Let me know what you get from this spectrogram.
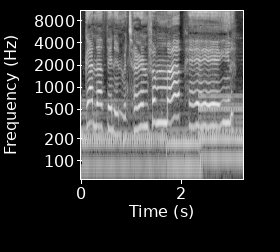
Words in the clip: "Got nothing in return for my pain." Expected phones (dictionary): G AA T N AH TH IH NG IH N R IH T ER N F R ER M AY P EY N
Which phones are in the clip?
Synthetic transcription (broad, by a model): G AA T N AH TH IH NG IH N R IH T ER N F R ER M AY P EY N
